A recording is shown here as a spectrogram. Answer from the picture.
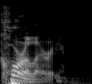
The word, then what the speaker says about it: corollary: And Americans pronounce it corollary. And that's the American pronunciation. That's the emphasis on the first syllable as opposed to the emphasis of the second syllable, which is the more traditional British pronunciation.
